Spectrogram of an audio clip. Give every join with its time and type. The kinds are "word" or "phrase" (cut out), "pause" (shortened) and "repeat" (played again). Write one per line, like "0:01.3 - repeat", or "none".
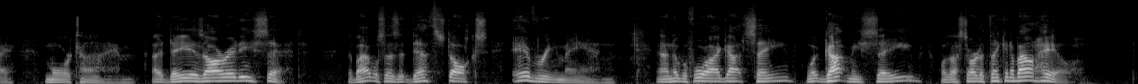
0:01.4 - pause
0:08.0 - pause
0:09.3 - pause

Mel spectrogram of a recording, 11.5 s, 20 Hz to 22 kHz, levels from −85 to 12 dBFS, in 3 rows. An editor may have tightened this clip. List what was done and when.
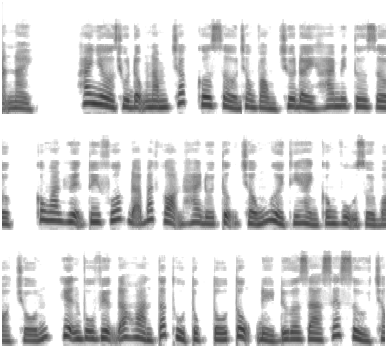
0:01.1 - word
0:02.4 - word
0:08.2 - pause
0:09.4 - word

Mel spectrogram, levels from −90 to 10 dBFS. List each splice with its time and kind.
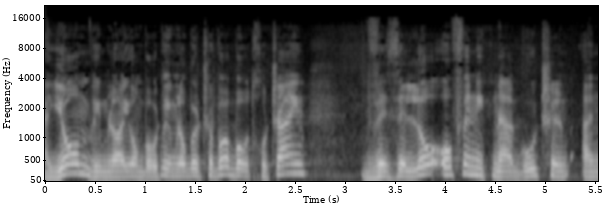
0:01.1 - word

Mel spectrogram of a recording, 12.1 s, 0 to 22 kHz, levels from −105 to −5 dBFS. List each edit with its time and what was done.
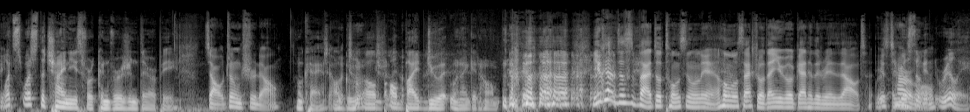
none

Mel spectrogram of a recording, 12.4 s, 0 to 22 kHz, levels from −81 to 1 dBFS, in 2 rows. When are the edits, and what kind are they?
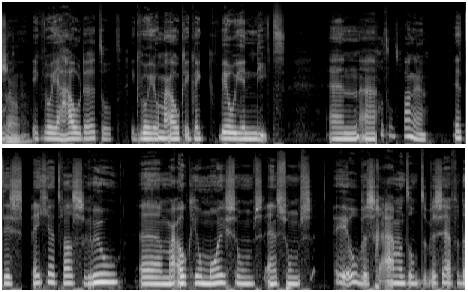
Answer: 0:01.7 - pause
0:02.1 - word
0:02.6 - phrase
0:05.0 - phrase
0:06.4 - word
0:07.8 - pause

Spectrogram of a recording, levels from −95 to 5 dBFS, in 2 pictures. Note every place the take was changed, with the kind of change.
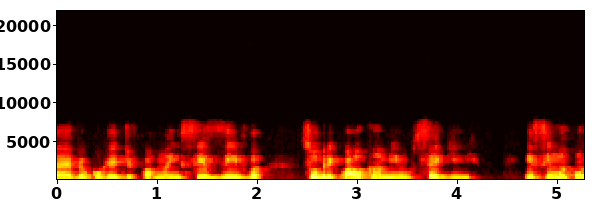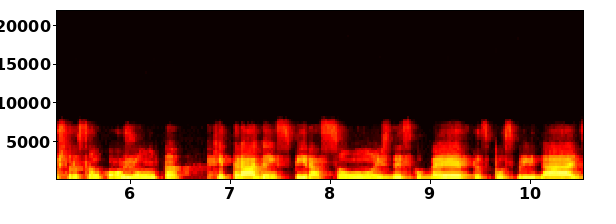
0:06.8 - word

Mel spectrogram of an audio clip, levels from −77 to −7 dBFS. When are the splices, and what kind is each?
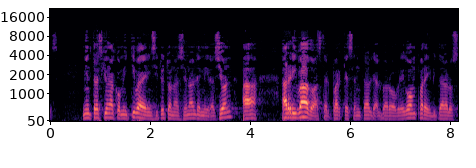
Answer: none

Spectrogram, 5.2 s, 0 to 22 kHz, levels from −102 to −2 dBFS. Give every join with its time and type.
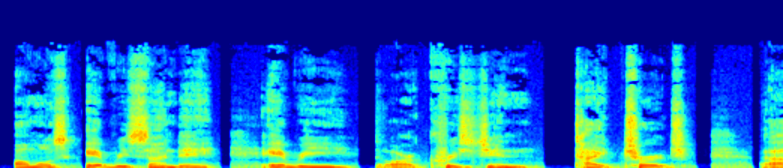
0:01.7 - word
0:02.5 - word
0:04.1 - word

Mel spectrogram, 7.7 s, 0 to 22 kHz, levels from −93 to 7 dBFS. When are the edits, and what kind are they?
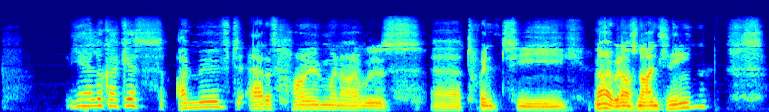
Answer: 0:01.7 - pause
0:04.2 - pause

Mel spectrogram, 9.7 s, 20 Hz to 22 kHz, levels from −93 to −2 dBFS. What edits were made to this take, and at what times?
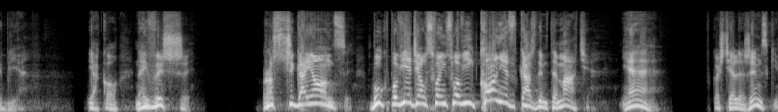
0:04.4 - word
0:06.4 - word

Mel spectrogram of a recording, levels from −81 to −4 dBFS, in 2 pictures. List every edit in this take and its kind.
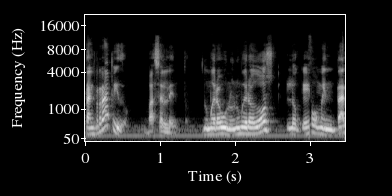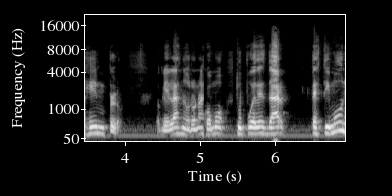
0:03.0 - word
0:03.5 - word
0:05.0 - word
0:05.4 - pause

